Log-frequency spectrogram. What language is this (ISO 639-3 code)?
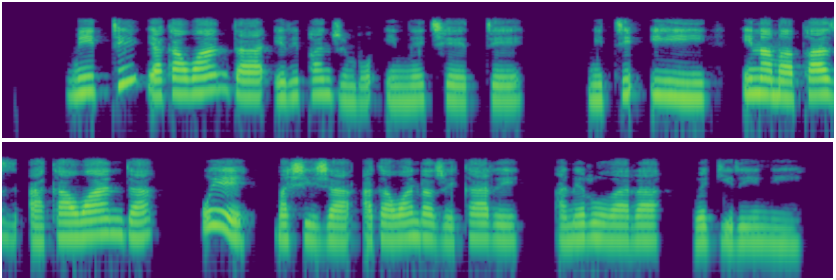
sna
